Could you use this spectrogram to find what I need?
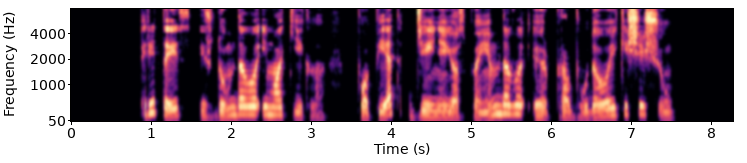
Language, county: Lithuanian, Vilnius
